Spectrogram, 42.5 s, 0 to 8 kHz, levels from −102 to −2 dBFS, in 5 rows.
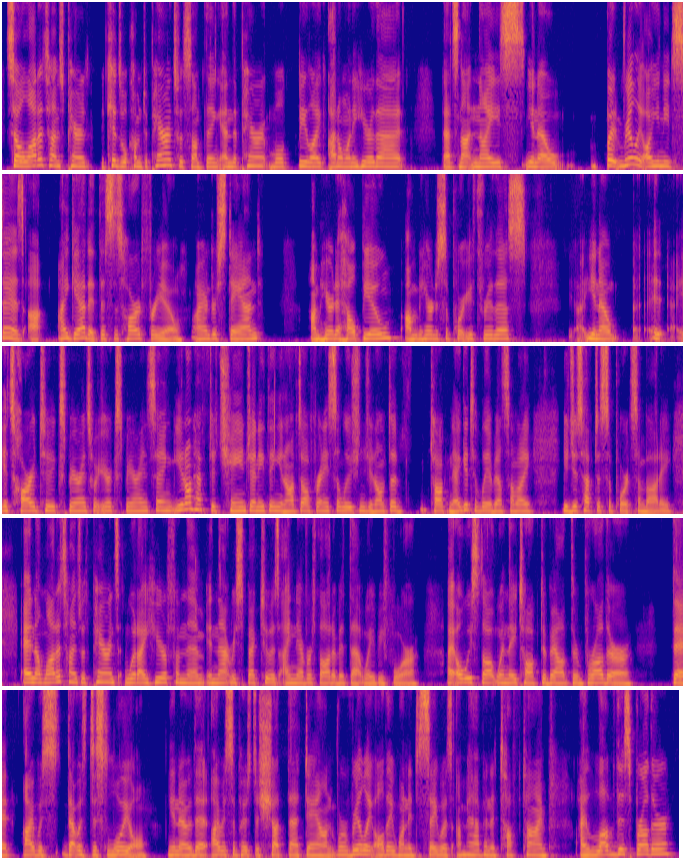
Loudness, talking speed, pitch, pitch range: -31 LUFS, 235 wpm, 190 Hz, 175-205 Hz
